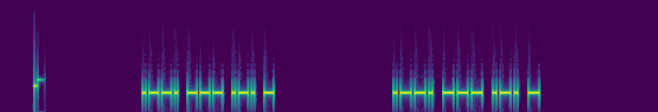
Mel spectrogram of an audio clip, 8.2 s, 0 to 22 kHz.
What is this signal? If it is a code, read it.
Morse code, heard as a keyed tone, about 29 wpm, 700 Hz. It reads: PORT PORT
